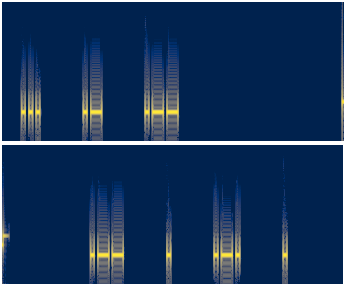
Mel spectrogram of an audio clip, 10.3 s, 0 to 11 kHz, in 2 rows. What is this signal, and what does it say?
Morse code, heard as a keyed tone, about 22 wpm, spaced as for 10 wpm, 700 Hz. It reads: SAW WERE
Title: 4x Character Spacing - Top 300 Words - 22wpm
